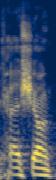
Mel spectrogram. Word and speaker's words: Passyunk: Passyunk? Is that how you pronounce it? – Yeah, Passyunk.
